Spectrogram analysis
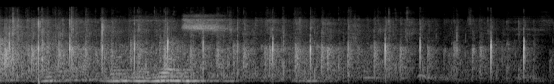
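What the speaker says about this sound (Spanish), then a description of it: "Les damos un aplauso." A church congregation claps through a Sunday service, scattered and uneven hand claps building to sharper individual strikes near the end, while a voice speaks over the first half.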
